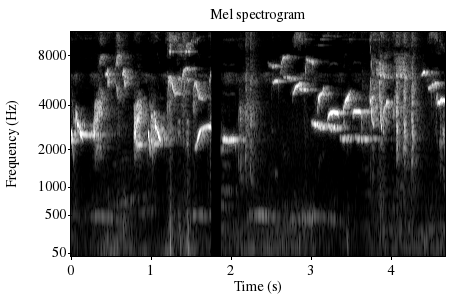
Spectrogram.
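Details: Sumatran leafbird master song for songbird training, with varied whistled phrases and chattering notes, a brief gap, then rising whistles and harsher chips, soft low tones in the background.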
